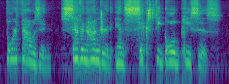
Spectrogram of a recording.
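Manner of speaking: very quiet, guarded, slow and deliberate delivery. Telling the group their gold total, wary of eavesdroppers: saying it very quietly. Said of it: "I'll say it very quietly".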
